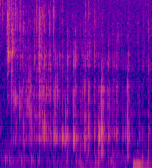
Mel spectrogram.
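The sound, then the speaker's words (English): A drink poured steadily into a glass for a toast, a busy trickling splash with fizzy, dripping detail, ending in a brief louder low burble after about two seconds. “Oh, what a good sound. Oh, that's a good sound. Oh, man. This, my friends, is a cheers to you.”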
